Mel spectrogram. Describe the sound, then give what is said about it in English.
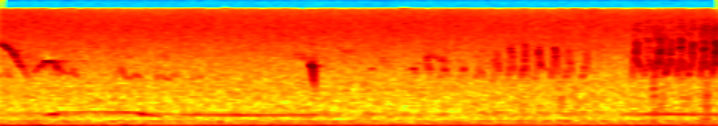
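Birds call back and forth over a steady low hum: scattered thin chirps early on, then quick runs of repeated high notes that grow busier toward the end. “Birds interacting.”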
